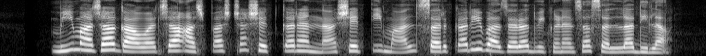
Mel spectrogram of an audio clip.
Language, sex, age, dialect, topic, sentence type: Marathi, female, 31-35, Northern Konkan, agriculture, statement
